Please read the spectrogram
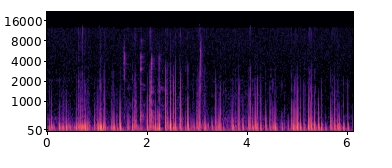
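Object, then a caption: Cork trivet. A round solid cork trivet is held up close while fingertips and nails tap and scratch its surface. The result is a dense, uneven run of soft, dull, low thuds and brushing scratches with almost no ring. The taps cluster into quick bursts with brief gaps between them.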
